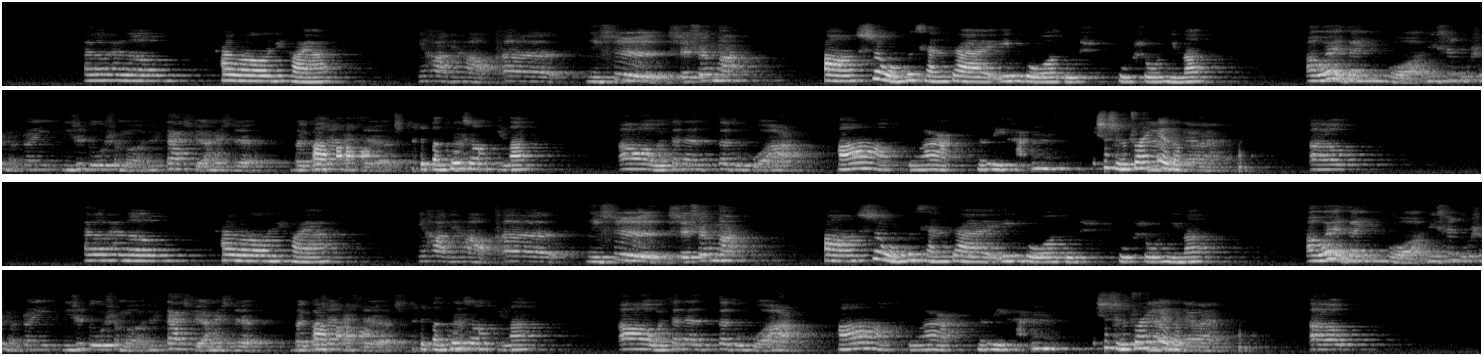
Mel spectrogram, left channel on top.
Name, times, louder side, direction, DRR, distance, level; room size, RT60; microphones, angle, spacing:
voice 1, 0.8-1.7 4.2-5.5 5.8-7.4 13.0-17.3 17.7-18.7 19.3-19.4 21.0-22.7 25.1-25.3 25.9-26.9 27.9-28.2, right 1 dB, 10° right, -5 dB, 7.8 m, -23 dB
voice 2, 2.2-3.3 8.2-12.0 17.9-18.5 19.0-20.1 23.2-25.1 25.7-26.6, left 3 dB, 60° left, 7 dB, 1.1 m, -18 dB
25.5 x 13.0 x 4.2 m, 0.92 s
head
